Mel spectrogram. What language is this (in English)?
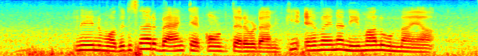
Telugu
